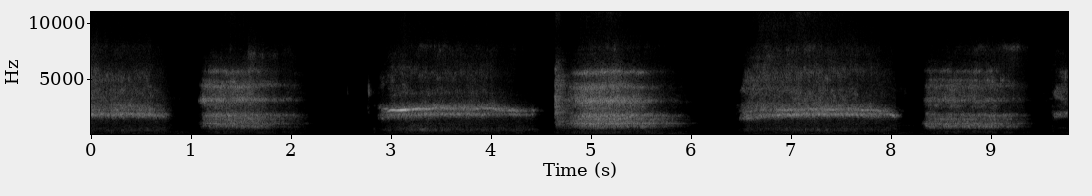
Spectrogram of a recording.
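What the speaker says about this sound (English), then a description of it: "letting the breathing become more vigorous if you like, increasing the intensity of the pranic draw at the urethral area" Vigorous yogic pranayama breathing, close and loud: about seven long, forceful breaths in and out, rushing and airy, separated by brief silences, with no speech.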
